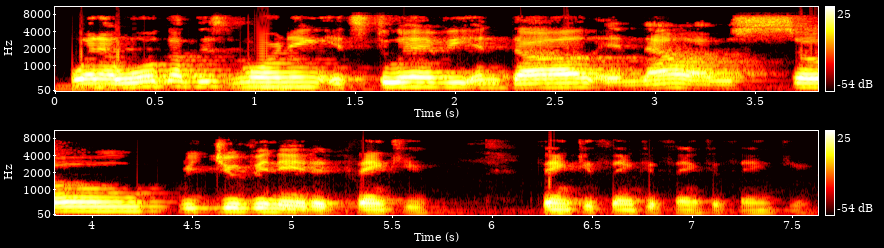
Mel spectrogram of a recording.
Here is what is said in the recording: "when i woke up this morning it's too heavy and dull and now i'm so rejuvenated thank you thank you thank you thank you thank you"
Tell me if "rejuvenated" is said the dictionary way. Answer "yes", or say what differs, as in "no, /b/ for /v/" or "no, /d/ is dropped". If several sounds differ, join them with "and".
yes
